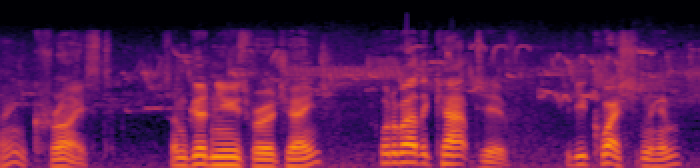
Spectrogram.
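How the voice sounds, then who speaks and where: A man playing a brisk, inquisitive and authoritative medieval lord in a video game. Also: medium pitch, expressive, a little hiss or hum, lightly acted. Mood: concerned, inquiring. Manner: commanding, inquisitive.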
